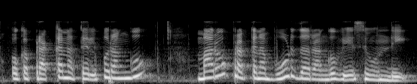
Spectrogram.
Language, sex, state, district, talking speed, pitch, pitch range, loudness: Telugu, female, Telangana, Hyderabad, 145 wpm, 260 Hz, 240-305 Hz, -12 LUFS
